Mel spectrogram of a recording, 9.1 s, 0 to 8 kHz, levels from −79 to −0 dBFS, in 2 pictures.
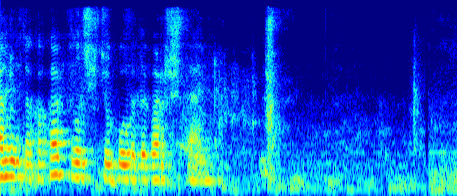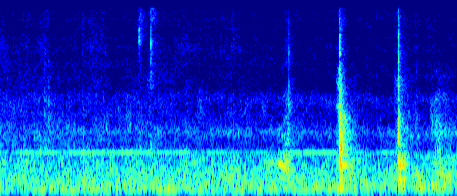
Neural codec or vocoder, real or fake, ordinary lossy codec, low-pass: codec, 24 kHz, 6 kbps, HILCodec; fake; MP3, 64 kbps; 7.2 kHz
